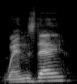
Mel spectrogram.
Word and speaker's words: Wednesday: We I say Wednesday. I say it like it's W N D, right? Isn't that how you say Wednesday? Wednesday. Yeah. Right. But it's spelled wed day. We're all saying it wrong, but I can spell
